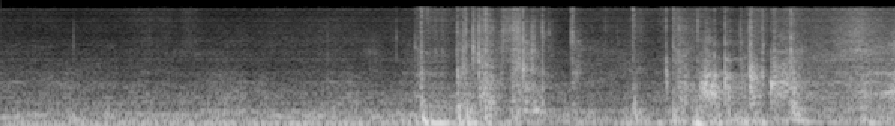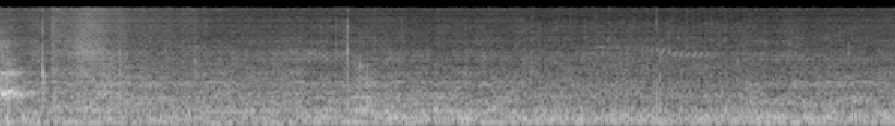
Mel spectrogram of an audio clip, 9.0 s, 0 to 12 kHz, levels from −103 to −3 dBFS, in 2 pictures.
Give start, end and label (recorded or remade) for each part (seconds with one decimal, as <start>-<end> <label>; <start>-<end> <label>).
0.0-7.1 remade; 7.1-8.2 recorded; 8.2-9.0 remade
